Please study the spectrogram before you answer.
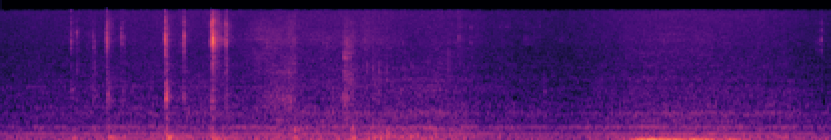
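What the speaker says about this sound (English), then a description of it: "I'm typing the password that I used to set up this database user." Password being typed on a computer keyboard, a quick run of soft, close key clicks with a slightly busier burst near the end, over a low steady hum and no voices.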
